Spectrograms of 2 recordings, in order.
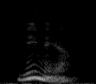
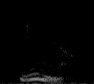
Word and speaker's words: Guinea: And in GUE, GUI, the letter U is silent. So we are going to say in Spanish, Málaga, Bogotá, Guatemala, Guernica, Guinea.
